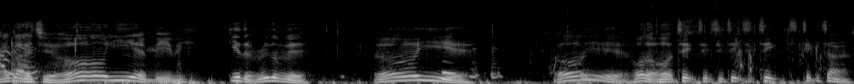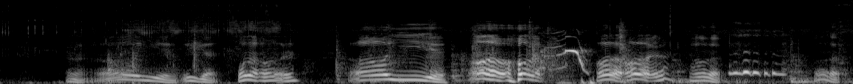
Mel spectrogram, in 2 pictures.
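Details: Man who says he stutters when excited, repeating words while landing a perch during fishing; stuttering with word and phrase repetitions.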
